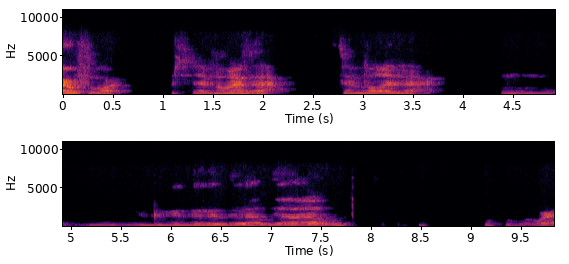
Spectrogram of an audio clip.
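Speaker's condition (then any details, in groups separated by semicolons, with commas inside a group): Cerebral palsy; since childhood; speech impediment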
